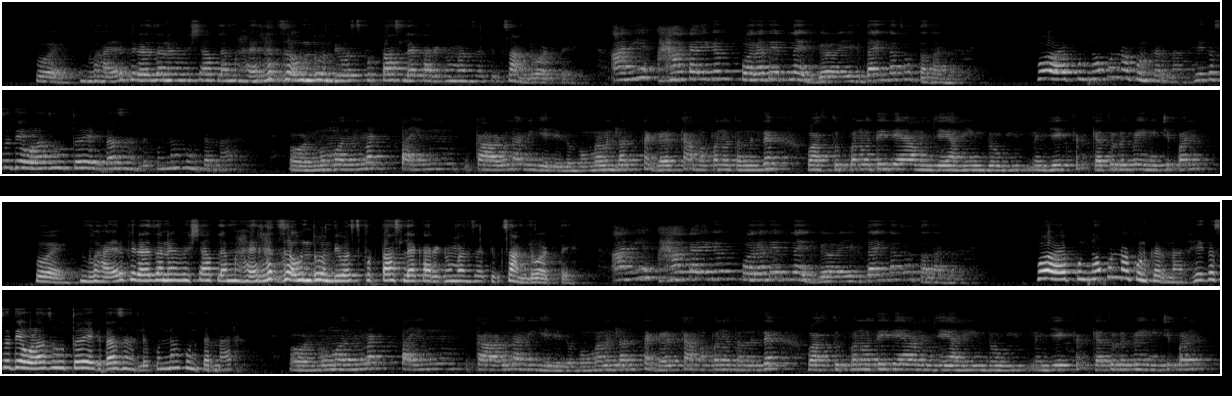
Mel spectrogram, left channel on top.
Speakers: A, on the right; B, on the left.
A: होय बाहेर फेरायाला जाण्यापेक्षा आपल्या माहेरात जाऊन दोन दिवस फक्त असल्या कार्यक्रमांसाठी चांगलं वाटतंय.
B: आणि हा कार्यक्रम परत येत नाहीत ग एकदा एकदाच होतात अगं
A: होय पुन्हा पुन्हा कोण करणार हे कसं देवळाच होतं एकदा झालं पुन्हा कोण करणार
B: होय म म्हणून मग टाईम काडून आम्ही गेलेलो मग म्हटलं आता सगळच कामं पण होतात म्हटलं वास्तूक पण होतो त्या म्हणजे आणि दोघी म्हणजे एक सख्या चुलत बहीणीची पण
